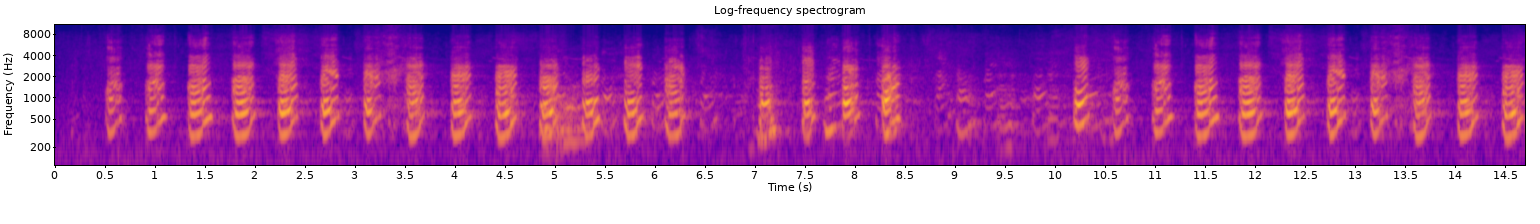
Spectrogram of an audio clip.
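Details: Sea lion barking in a long run of short, harsh, honking barks, about two to three per second. The barks pause briefly near the middle, then resume at the same steady pace.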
